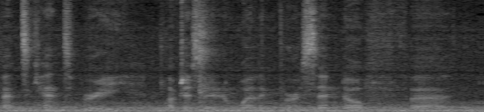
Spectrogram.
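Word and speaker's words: Welwyn: I said I was up in Welling now that is spelled w l Wy n which can obviously be mistaken for well win and I fell out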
